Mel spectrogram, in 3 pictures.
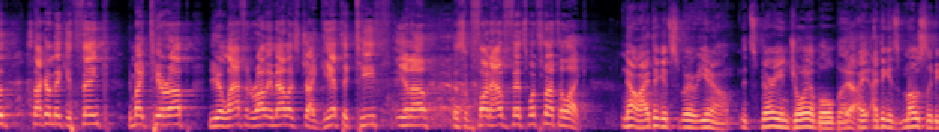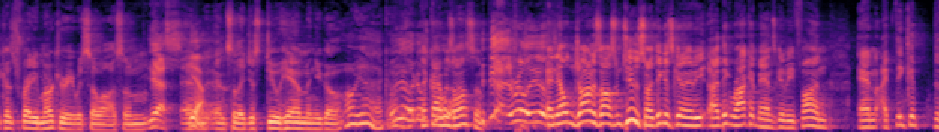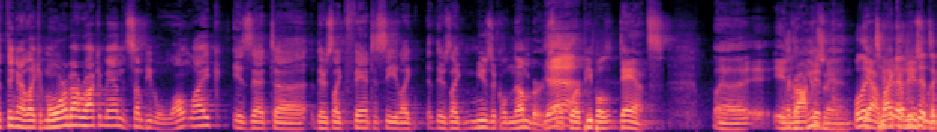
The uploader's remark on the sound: Live from the Improv in Brea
